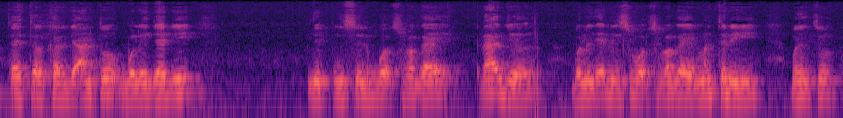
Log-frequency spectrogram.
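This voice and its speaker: A man's voice: a little high, mellow. A male religious teacher, giving a lecture, repeating his points and asking listeners "Ha?", with English words mixed in. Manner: repetitive, asks listeners "Ha?", mixes English words. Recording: roomy, dull recording.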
